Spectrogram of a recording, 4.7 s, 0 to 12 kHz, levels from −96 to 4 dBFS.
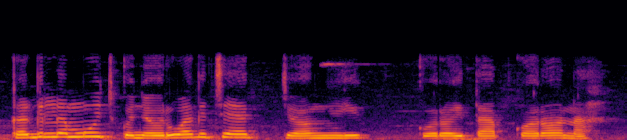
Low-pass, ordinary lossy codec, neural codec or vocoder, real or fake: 7.2 kHz; none; none; real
